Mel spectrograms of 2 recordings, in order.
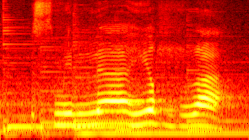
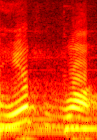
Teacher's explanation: ketika ra yang fathah ditipiskan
